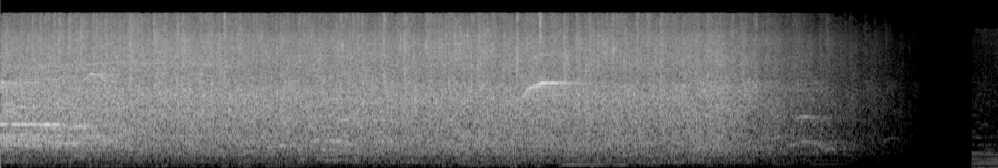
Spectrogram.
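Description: Large concert-hall audience applauding steadily, fading out near the end.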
